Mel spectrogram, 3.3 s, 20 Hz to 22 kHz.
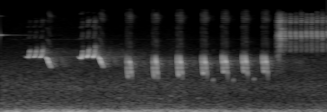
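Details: Song of a thrush nightingale in central Warsaw, 12 May 2020: short dropping notes in pairs, then a steady series of about eight evenly spaced chocks, ending in a dense buzzy rattle over a low urban hum.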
